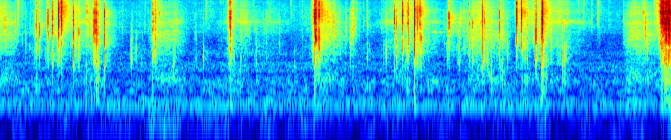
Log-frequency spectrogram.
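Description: Foil wrapper of a Pokémon booster pack crinkling and tearing as fingers pick it open, in scattered irregular crackles, with a sharper crackle about halfway through and a louder burst of crinkling at the very end.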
